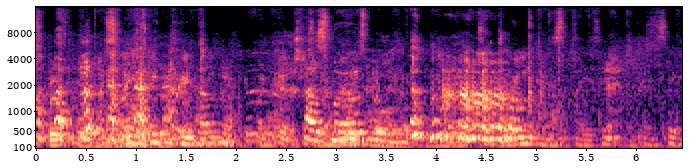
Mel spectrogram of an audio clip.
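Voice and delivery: long, rolling laugh; real, sustained laughing; amused laughter. Real, not acted. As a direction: laugh along at the joke. Amused by whiny voice joke.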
